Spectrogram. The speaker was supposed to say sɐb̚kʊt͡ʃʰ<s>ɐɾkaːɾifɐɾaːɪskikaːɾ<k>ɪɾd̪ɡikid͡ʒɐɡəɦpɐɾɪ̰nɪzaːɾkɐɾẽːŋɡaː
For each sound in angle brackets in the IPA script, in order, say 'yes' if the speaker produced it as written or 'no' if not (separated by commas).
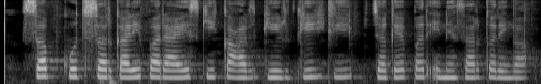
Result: yes, no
